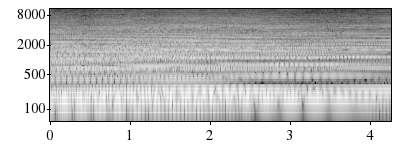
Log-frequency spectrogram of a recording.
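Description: Algorithmic electroacoustic music: a dense, steady drone of many held tones layered on one another, the strongest ones low and slowly pulsing, with a horn-like quality.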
